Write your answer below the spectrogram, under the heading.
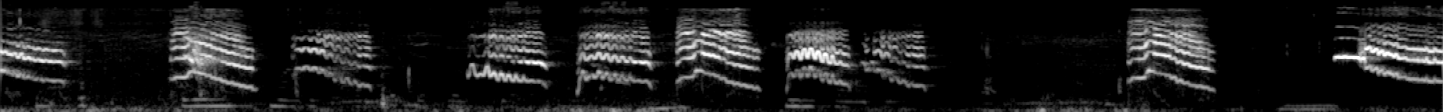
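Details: Baby parrots calling in a quiet setting: a run of raspy, downward-sweeping squawks roughly every half second, a pause, then two more loud falling calls.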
